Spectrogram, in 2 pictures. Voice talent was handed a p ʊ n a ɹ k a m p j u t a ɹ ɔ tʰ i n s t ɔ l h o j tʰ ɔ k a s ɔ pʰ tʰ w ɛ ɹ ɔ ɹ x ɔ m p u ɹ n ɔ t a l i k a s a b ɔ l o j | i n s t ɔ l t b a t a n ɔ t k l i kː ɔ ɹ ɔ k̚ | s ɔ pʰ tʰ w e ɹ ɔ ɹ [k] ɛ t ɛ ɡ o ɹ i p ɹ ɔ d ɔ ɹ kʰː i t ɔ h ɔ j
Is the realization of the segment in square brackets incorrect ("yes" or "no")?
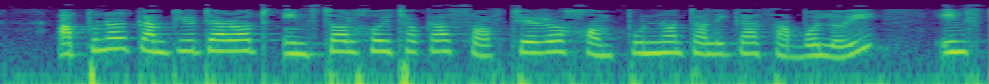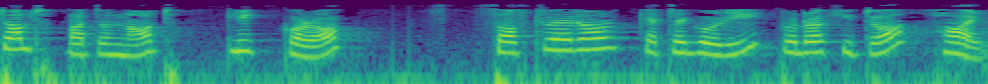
no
